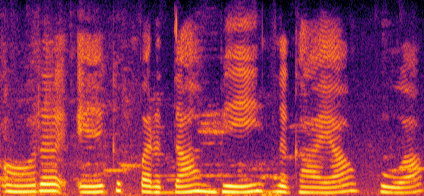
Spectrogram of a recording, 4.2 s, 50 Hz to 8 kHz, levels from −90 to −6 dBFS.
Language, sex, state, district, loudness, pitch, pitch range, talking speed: Hindi, female, Punjab, Pathankot, -13 LUFS, 235 Hz, 225-255 Hz, 85 wpm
